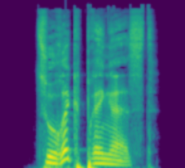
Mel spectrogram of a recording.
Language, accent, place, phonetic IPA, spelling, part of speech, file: German, Germany, Berlin, [t͡suˈʁʏkˌbʁɪŋəst], zurückbringest, verb, De-zurückbringest.ogg
- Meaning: second-person singular dependent subjunctive I of zurückbringen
